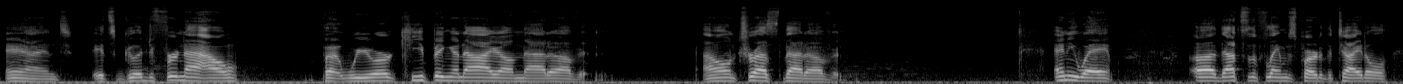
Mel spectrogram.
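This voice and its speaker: Slightly hoarse man, rambling livestream talk. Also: fairly high pitch, slow pace, long pauses, no echo. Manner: rambling, animated storytelling. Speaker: host. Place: outdoors, windy.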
